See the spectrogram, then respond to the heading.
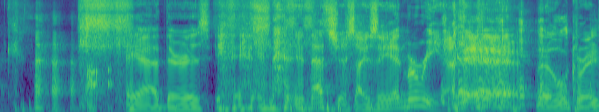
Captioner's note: laughs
